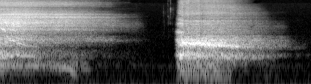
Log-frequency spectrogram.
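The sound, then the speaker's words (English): Deliberate loud breathing: two long, forceful breaths, each rushing in loudly and then fading out over about a second and a half, with a short silence between them and no talk. “If you purposely breathe loudly, it just feels so good. One more time.”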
